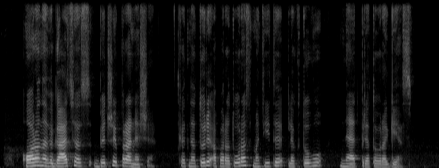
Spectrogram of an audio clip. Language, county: Lithuanian, Vilnius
